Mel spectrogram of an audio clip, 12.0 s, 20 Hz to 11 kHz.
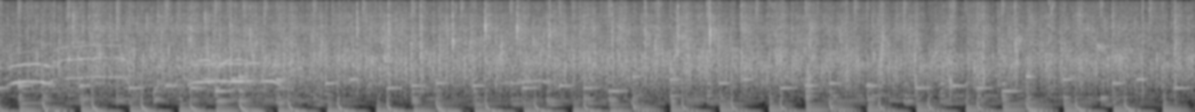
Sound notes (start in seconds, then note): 0.4 cheering from the crowd; 7.9 clapping drowns out speech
